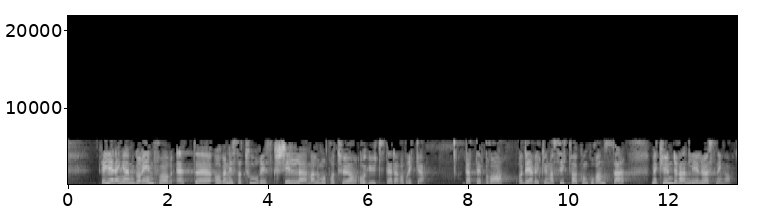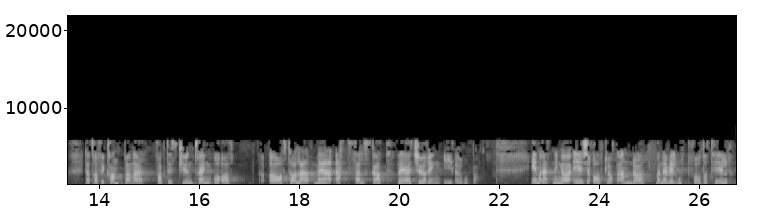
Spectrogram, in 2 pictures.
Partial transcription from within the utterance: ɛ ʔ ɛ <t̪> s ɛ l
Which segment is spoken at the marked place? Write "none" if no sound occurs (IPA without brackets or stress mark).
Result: t̪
